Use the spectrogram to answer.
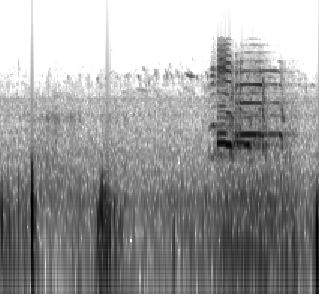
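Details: Rare whooping cranes, frisky in the morning on their winter and spring grounds at Rockport, Texas, seen at close range: a loud, harmonic, bugling call lasting about a second, with scattered low thumps before and after.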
